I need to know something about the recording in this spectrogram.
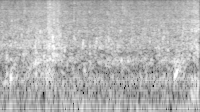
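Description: A shallow stream flowing over rocks, a steady rush of running water.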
